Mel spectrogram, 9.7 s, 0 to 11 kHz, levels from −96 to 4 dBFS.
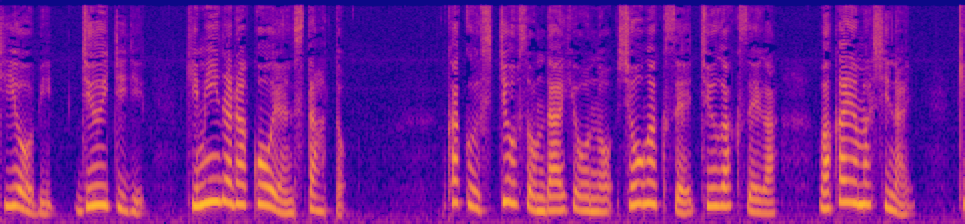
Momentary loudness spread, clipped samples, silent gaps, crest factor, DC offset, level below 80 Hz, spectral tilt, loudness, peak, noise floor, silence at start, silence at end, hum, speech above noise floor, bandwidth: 14 LU; under 0.1%; none; 16 dB; under 0.1%; -62 dBFS; -5.5 dB/octave; -20 LUFS; -4 dBFS; -61 dBFS; 0 s; 0 s; none; 41 dB; 10.5 kHz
